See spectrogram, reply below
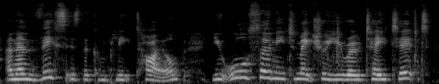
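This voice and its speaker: An art teacher with a Pakistani English accent patiently walks through geometric drawing in a tutorial, laughing lightly now and then. Her voice sits a little high, and she speaks at a normal speed.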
